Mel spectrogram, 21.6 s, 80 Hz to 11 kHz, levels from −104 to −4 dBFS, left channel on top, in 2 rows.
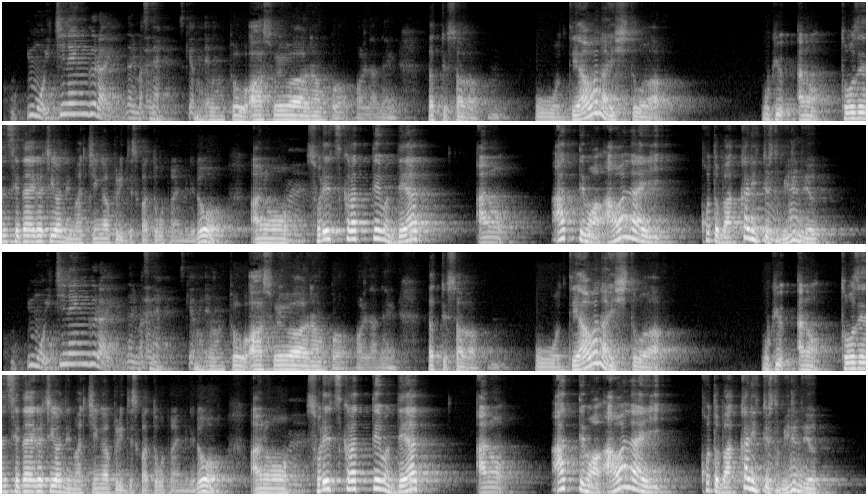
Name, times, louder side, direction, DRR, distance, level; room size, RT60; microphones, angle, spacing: voice 1, 0.3-2.0 2.3-2.6 6.1-6.2 14.3-14.6 20.3-21.0, left 1 dB, 45° left, 3 dB, 1.2 m, -32 dB
voice 2, 2.4-4.9 5.3-5.9 6.7-8.3 9.5-10.2 10.5-13.5 13.9-16.1 16.7-17.1 17.7-19.1 19.5-21.0, right 1 dB, 25° right, 4 dB, 0.8 m, -20 dB
22.0 x 13.5 x 3.1 m, 0.95 s
head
